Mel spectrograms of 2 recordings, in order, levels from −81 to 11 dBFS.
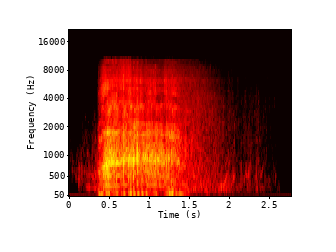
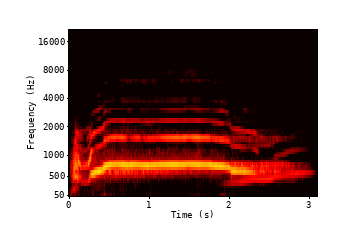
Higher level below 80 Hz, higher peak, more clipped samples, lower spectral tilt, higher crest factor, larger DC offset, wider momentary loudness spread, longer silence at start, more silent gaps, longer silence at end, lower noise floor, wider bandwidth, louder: first, -40 dBFS vs -82 dBFS; first, -2 dBFS vs -14 dBFS; neither; about the same, -3 dB/octave vs -3 dB/octave; first, 20 dB vs 10 dB; neither; first, 23 LU vs 10 LU; first, 0.35 s vs 0.05 s; neither; first, 1.1 s vs 0.25 s; first, -60 dBFS vs -48 dBFS; first, 11 kHz vs 6.4 kHz; first, -19 LUFS vs -24 LUFS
